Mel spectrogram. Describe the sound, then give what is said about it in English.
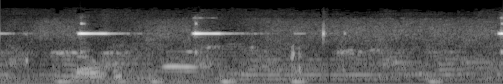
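A smoke detector gives a few sharp, high-pitched beeps at irregular intervals, clear, over faint murmuring voices in the background. “That's a smoke detector.”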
